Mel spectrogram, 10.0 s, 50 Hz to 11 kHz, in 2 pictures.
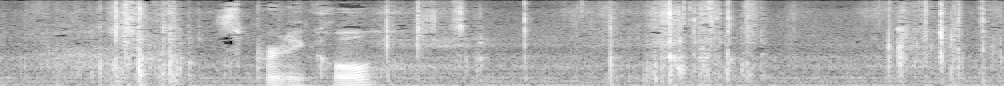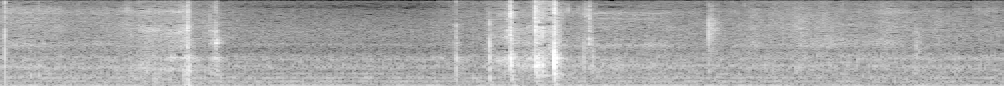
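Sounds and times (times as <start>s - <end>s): plastic binder pages clicking: 1.8s - 5.1s, 7.3s - 8.0s.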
